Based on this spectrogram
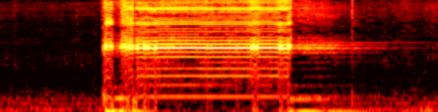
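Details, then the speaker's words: Bike horn bench-tested straight across its two terminals gives a steady loud buzzy blast of about a second that sounds thick and deep; the adjusting screw will be tightened to thin the tone. "देख सकते हैं आवाज़ थोड़ा मोटा है, तो थोड़ा इसको हम पतला करेंगे आवाज़, थोड़ा सा इस स्क्रू को हम टाइट करेंगे और फिर चेक करते हैं।"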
